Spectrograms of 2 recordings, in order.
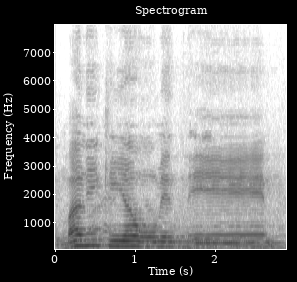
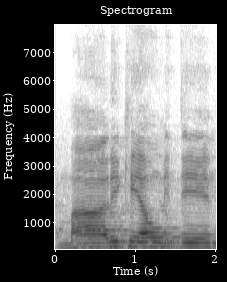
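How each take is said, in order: First: The first vowel of Maliki is kept short. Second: The first vowel of Maliki is drawn out long. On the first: This is the reading used in the second prayer cycle. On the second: This is the reading used in the first prayer cycle.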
